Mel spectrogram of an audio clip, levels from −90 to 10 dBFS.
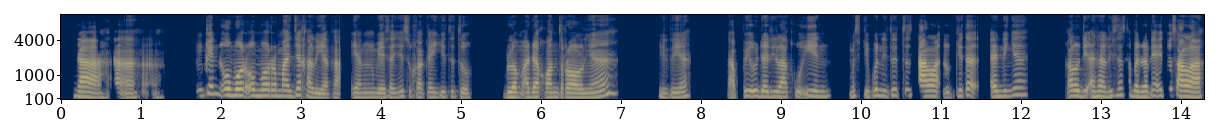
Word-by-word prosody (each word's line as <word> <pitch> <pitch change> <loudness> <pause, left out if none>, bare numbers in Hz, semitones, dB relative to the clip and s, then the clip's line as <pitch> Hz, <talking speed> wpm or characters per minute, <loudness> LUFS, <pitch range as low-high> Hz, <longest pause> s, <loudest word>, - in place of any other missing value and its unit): Nah, 185 -5 +6 0.2
heeh 160 -3 +2
heeh. - - -11 0.4
Mungkin 230 +8 -2
umur-umur 235 -2 +4
remaja 215 +2 +2
kali 175 -6 0
ya 150 - -1
Kak, 160 +2 -3
yang 170 0 -5
biasanya 170 +3 -3
suka 175 -4 -5
kayak 175 -1 -5
gitu 185 - -11
tuh, 160 -3 -4 0.4
belum 180 0 +2
ada 180 0 +3
kontrolnya 175 - 0 0.6
gitu 165 0 -8
ya, 185 - -1 0.5
tapi 210 - -2
udah 200 -2 +1
dilakuin. 190 +2 -1 0.4
Meskipun 215 +2 -4
itu 230 +3 -5
tuh 230 - -8
salah, 205 0 +8 0.3
kita 220 +3 +2 0.2
ending-nya 205 +6 -1 0.6
kalau 210 +1 +3
dianalisa 195 +3 0
sebenarnya 205 -1 +1
itu 245 +2 -13
salah. 200 -4 +7
195 Hz, 145 wpm, -22 LUFS, 175-215 Hz, 0.6 s, salah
